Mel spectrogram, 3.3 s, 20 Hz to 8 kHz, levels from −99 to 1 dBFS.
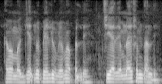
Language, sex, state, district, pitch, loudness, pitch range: Wancho, male, Arunachal Pradesh, Longding, 115 Hz, -16 LUFS, 100-120 Hz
